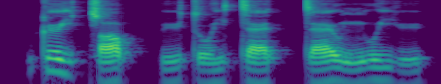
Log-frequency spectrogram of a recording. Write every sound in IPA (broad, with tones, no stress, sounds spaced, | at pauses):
ʈ ø˥˨ j c ɑ˩˧˩ pː y˩˧˩ t o˩˧ j t æ˩˧ tː æ˩˧˩ u̯ ɲ u˧ j y˩˧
